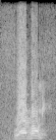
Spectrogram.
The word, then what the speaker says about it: Rabboni: In Matthew, it is Rabboni.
